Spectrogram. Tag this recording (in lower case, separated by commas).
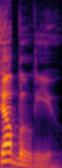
speech, male speech, human voice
